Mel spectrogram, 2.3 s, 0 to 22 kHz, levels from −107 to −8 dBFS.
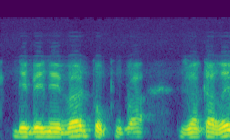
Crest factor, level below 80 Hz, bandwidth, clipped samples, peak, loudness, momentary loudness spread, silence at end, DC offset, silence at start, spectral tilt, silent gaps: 14 dB; -62 dBFS; 3.9 kHz; under 0.1%; -4 dBFS; -18 LUFS; 13 LU; 0 s; under 0.1%; 0.15 s; -9.5 dB/octave; none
